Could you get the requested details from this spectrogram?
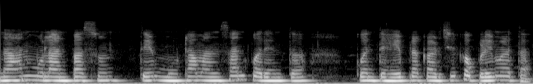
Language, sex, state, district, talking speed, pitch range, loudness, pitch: Marathi, female, Maharashtra, Dhule, 100 wpm, 170-180 Hz, -13 LUFS, 175 Hz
